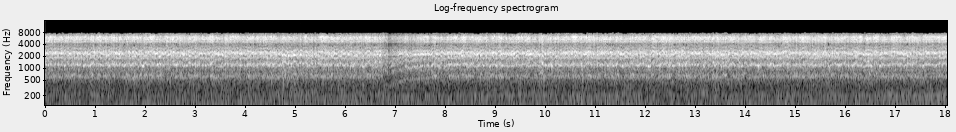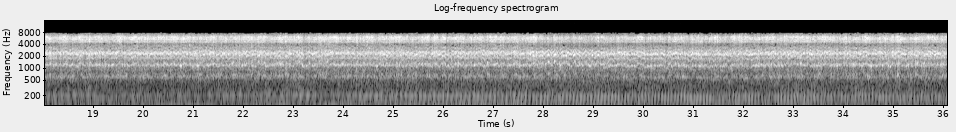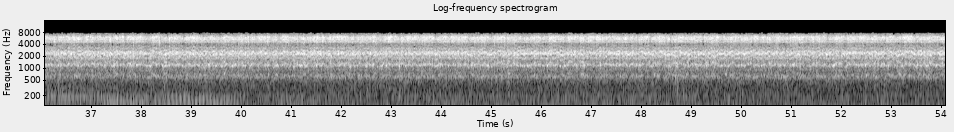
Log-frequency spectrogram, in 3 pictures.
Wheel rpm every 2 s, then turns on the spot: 160, 160, 170, 150, 150, 160, 160, 160, 160, 160, 160, 160, 160, 160, 160, 150, 150, 160, 160, 160, 160, 160, 160, 160, 160, 160, 160.
none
